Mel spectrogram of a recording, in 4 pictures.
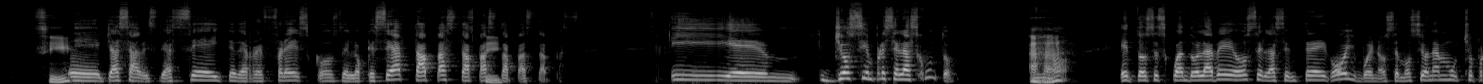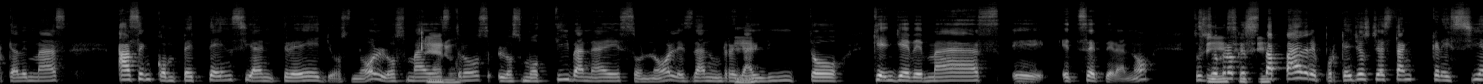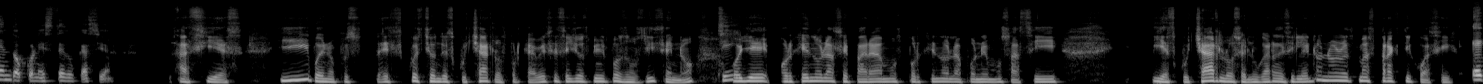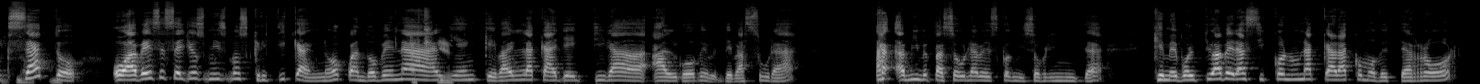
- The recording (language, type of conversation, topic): Spanish, podcast, ¿Tienes algún truco para reducir la basura que generas?
- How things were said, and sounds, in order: none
